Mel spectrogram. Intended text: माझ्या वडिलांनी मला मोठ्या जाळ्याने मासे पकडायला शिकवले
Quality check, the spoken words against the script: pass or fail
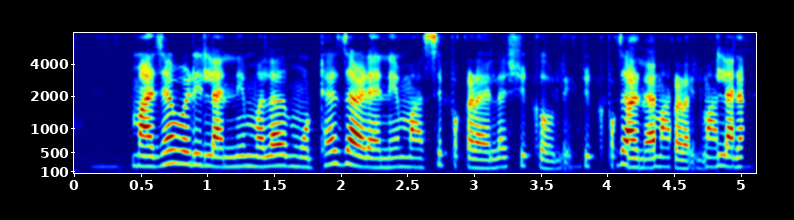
fail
